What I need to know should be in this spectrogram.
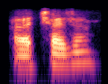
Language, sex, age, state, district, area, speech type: Kashmiri, male, 30-45, Jammu and Kashmir, Baramulla, rural, conversation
